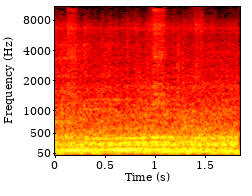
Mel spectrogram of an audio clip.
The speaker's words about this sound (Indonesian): Wow, belakang ada mobil, oke deh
